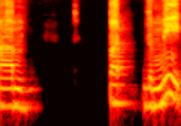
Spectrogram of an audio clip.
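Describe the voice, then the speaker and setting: A man speaks in a medium pitch with a central Pennsylvania accent. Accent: central Pennsylvania American. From Pennsylvania, Mount Carmel. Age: 40s. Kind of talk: casual interview chat. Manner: animated.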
